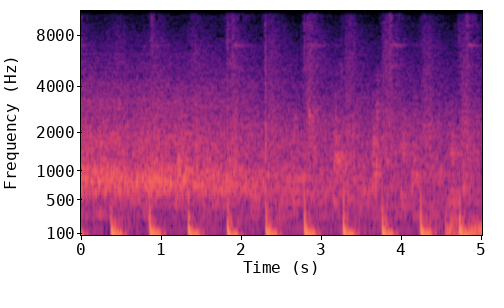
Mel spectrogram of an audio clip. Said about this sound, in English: All right, we need everybody. Clap your hands like this. Everybody clap your hands. Clap, clap, clap, clap. Now somebody scream.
